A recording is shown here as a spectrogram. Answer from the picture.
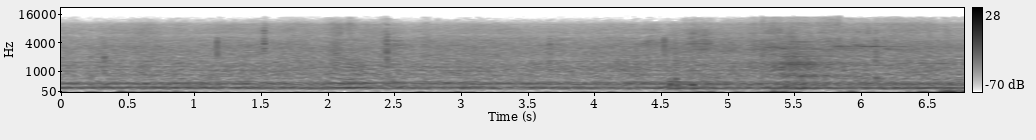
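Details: Western honey bee colony humming during a hive inspection at an apiary in June 2021, before the summer honey flow; a soft, steady, low buzzing drone throughout, with faint clicks and rustles of hive handling.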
